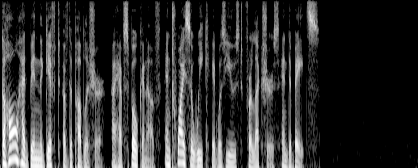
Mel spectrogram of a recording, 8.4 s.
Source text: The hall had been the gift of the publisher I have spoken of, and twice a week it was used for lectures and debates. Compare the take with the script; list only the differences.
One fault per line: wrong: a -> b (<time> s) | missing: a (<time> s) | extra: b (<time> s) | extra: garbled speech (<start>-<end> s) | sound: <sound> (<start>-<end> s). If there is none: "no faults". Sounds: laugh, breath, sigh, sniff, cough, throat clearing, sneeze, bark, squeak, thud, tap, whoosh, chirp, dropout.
no faults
